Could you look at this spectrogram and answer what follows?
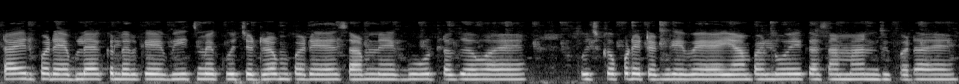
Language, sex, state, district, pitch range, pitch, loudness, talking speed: Hindi, female, Rajasthan, Bikaner, 235-245 Hz, 240 Hz, -14 LUFS, 195 wpm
